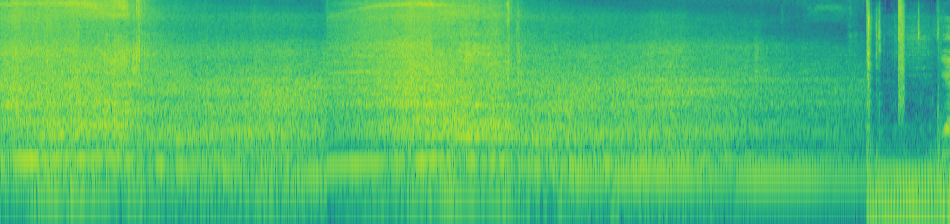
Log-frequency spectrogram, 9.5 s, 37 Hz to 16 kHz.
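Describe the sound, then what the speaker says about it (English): A Ford Focus ST engine (265 brake horsepower) drones steadily up close, rising and falling slightly in pitch, then shifts abruptly near the end with a few sharp clicks. "I'm just about to drive the Focus ST 265 brake horsepower"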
